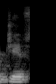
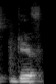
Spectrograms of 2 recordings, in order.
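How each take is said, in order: First: "gif" with a soft g, like jif; soft-g pronunciation. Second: "gif" with a hard g, as in gift; hard-g pronunciation. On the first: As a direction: open "gif" on a j sound. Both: Shown as a demonstration. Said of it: "depending on how you pronounce it".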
